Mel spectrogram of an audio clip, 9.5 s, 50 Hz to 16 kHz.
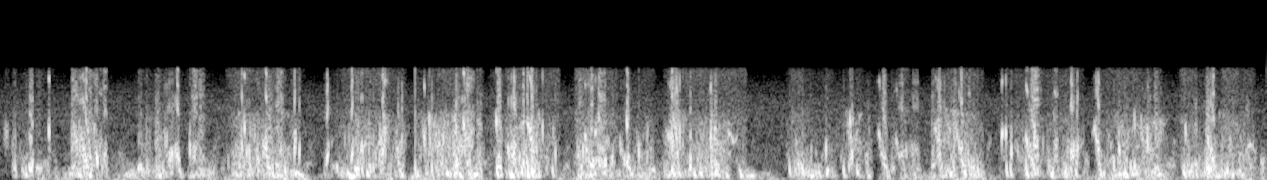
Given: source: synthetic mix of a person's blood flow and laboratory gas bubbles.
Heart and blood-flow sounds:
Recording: Doppler ultrasound of blood flow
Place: precordium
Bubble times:
0.04-0.42 s: bubbles
0.55-0.84 s: bubbles
1.02-1.63 s: bubbles
1.71-2.30 s: bubbles
2.42-3.08 s: bubbles
3.12-3.65 s: bubbles
3.68-4.21 s: bubbles
4.32-4.94 s: bubbles
4.97-5.62 s: bubbles
5.91-6.95 s: bubbles
7.00-7.40 s: bubbles
7.50-8.14 s: bubbles
8.19-8.79 s: bubbles
8.84-9.43 s: bubbles
From the record:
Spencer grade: 4 (maximum detectable bubble signal sounding continuously throughout systole and diastole of every cardiac period, and overriding the amplitude of the normal cardiac signals)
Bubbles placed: anywhere in the cardiac cycle

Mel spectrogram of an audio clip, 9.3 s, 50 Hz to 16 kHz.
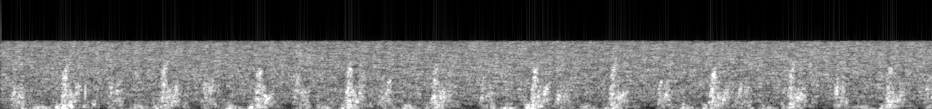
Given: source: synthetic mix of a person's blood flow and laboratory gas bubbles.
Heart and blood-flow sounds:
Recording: Doppler ultrasound of blood flow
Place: precordium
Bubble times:
0.67-0.76 s: bubbles
0.80-0.99 s: bubbles
From the record:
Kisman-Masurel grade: 213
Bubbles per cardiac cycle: several, 3 to 8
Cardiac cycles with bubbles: 1 to 10%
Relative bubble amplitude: loud (0.450 to 0.775)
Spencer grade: 1 (occasional bubble signal discernible with the cardiac motion signal, with majority of cardiac periods free of bubbles)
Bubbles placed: anywhere in the cardiac cycle

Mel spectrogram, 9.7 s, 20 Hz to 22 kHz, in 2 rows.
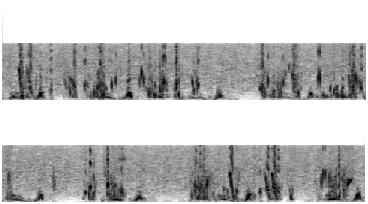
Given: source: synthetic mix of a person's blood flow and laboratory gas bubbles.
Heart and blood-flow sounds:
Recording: Doppler ultrasound of blood flow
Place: precordium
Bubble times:
0.21-0.47 s: bubbles
0.63-0.68 s: bubbles
0.82-1.01 s: bubbles
1.08-1.56 s: bubbles
1.81-2.24 s: bubbles
2.27-2.41 s: bubbles
2.52-2.66 s: bubbles
3.42-4.01 s: bubbles
4.17-4.83 s: bubbles
4.90-5.01 s: bubbles
5.52-5.58 s: bubbles
5.93-6.13 s: bubbles
6.21-6.52 s: bubbles
7.35-7.71 s: bubbles
7.79-8.05 s: bubbles
8.19-8.60 s: bubbles
8.65-8.78 s: bubbles
9.07-9.55 s: bubbles
From the record:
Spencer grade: 3 (all of the cardiac periods contain showers or single bubble signals, but not dominating or overriding the cardiac motion signals)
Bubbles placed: only in the low amplitude regions of the cardiac cycle

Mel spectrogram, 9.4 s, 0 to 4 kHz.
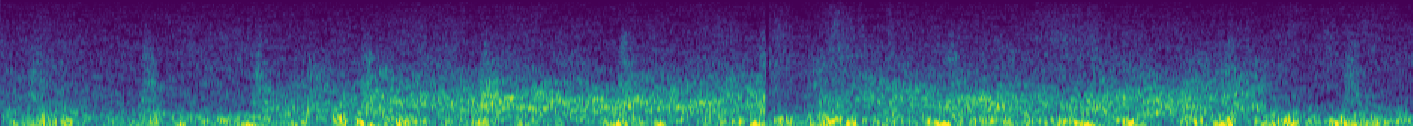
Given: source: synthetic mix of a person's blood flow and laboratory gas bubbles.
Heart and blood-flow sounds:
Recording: Doppler ultrasound of blood flow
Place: subclavian vein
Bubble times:
no bubbles
From the record:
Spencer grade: 0 (complete lack of bubble signals)

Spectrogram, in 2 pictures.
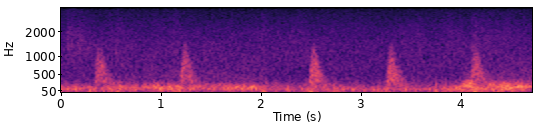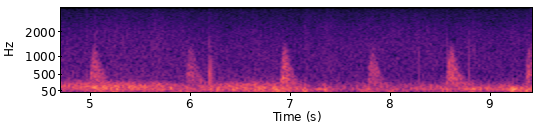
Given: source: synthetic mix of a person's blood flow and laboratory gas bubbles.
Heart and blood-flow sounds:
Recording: Doppler ultrasound of blood flow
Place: subclavian vein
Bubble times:
6.15-6.26 s: bubbles
From the record:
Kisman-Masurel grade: 113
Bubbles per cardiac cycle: 1 to 2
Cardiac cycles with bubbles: 1 to 10%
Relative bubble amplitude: loud (0.450 to 0.775)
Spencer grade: 1 (occasional bubble signal discernible with the cardiac motion signal, with majority of cardiac periods free of bubbles)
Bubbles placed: anywhere in the cardiac cycle

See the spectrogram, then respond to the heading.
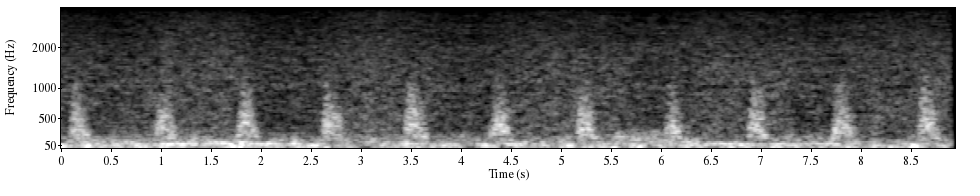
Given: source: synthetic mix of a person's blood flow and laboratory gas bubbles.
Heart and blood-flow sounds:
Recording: Doppler ultrasound of blood flow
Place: subclavian vein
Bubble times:
no bubbles
From the record:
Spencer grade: 0 (complete lack of bubble signals)

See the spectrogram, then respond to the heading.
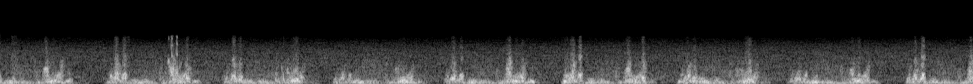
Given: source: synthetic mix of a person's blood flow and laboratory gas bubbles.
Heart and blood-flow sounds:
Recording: Doppler ultrasound of blood flow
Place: precordium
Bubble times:
0.11-0.19 s: bubbles
0.66-0.73 s: bubbles
1.22-1.30 s: bubbles
1.65-1.84 s: bubbles
2.31-2.40 s: bubbles
2.71-2.88 s: bubbles
From the record:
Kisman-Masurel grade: 222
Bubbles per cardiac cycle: several, 3 to 8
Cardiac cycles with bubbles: 10 to 50%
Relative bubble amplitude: moderate (0.250 to 0.450)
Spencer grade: 2 (many but less than half of the cardiac periods contain bubble signals, singularly or in groups)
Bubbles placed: only in the low amplitude regions of the cardiac cycle

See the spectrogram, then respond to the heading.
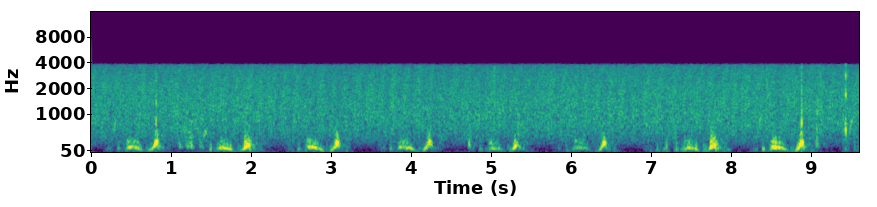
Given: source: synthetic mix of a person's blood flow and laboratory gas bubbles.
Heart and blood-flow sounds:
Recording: Doppler ultrasound of blood flow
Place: precordium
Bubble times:
1.05-1.47 s: bubbles
4.70-4.75 s: bubbles
9.04-9.12 s: bubbles
9.38-9.47 s: bubbles
From the record:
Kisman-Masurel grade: 121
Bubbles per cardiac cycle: 1 to 2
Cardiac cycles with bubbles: 10 to 50%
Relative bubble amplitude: barely perceptible (0.100 to 0.250)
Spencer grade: 2 (many but less than half of the cardiac periods contain bubble signals, singularly or in groups)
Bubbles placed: only in the low amplitude regions of the cardiac cycle

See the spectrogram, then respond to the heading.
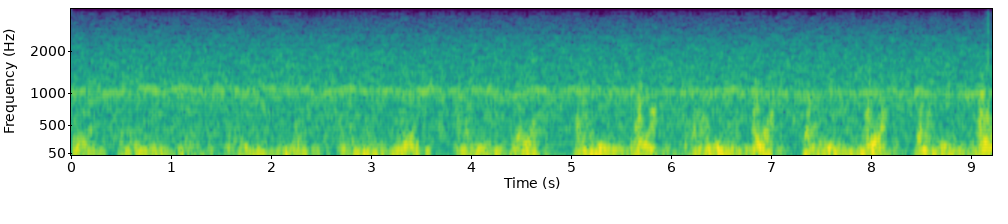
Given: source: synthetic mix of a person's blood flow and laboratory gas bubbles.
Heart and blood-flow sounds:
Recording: Doppler ultrasound of blood flow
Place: precordium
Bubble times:
9.05-9.22 s: bubbles
From the record:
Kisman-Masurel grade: 211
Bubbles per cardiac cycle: several, 3 to 8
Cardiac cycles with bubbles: 1 to 10%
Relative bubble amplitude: barely perceptible (0.100 to 0.250)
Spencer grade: 1 (occasional bubble signal discernible with the cardiac motion signal, with majority of cardiac periods free of bubbles)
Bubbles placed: anywhere in the cardiac cycle

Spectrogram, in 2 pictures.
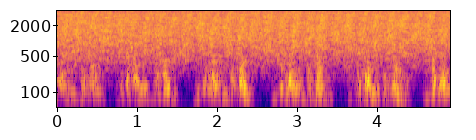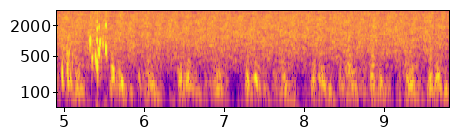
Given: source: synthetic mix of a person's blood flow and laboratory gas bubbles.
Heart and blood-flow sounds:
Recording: Doppler ultrasound of blood flow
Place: precordium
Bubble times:
4.94-5.12 s: bubbles
5.29-5.55 s: bubbles
From the record:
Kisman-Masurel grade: 113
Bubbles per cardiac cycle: 1 to 2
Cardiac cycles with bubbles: 1 to 10%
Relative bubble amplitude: loud (0.450 to 0.775)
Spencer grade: 1 (occasional bubble signal discernible with the cardiac motion signal, with majority of cardiac periods free of bubbles)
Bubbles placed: anywhere in the cardiac cycle

